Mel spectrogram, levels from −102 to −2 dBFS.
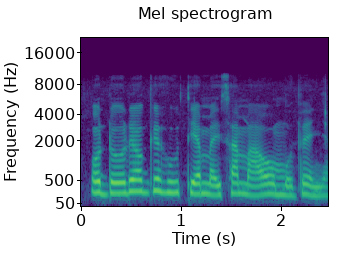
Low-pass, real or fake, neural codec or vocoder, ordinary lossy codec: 9.9 kHz; real; none; none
